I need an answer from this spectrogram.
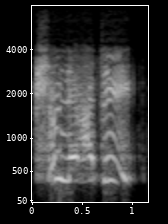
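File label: bomb failure, mood high, French; War Thunder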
